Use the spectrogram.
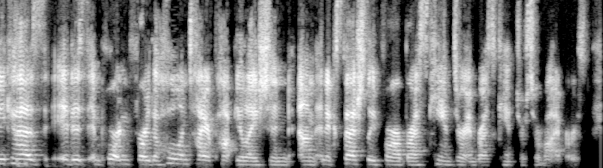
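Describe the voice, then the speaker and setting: A woman talks at a very fast pace with hardly any pauses. Her pitch sits in the medium range. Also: fairly even intonation. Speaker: dietitian. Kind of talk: lecture. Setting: video call.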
